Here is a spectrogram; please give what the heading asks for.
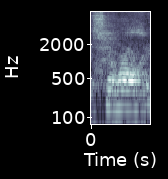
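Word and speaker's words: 스올: 가로되 내가 받는 고난을 인하여 여호와께 불러 아뢰었사오니 주께서 내게 대답하셨고 내가 수월의 뱃속에서 부르짖었사오니 주께서 나의 음성을 들으셨나이다. 아멘. 물고기 뱃속인데 요나가 뭘로 표현해요? 수월. 이걸 영어 그 히브리어 발음으로 셰올이라고 그래요. 셰올.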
